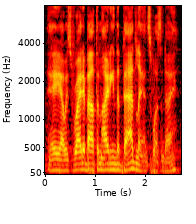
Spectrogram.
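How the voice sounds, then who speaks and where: An actor playing a jaded veteran scavenger in a video game, cynical, blunt and grumbling. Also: male voice, lowish voice, fairly even intonation, a little fast, fairly bright tone, soft background music, close to an everyday voice. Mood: bitter, grumbling. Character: sour, jaded veteran badlands scavenger, gruff older man. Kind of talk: video game cutscene acting.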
